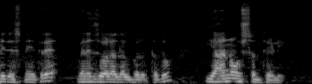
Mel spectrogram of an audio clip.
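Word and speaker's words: Llanos: ಸ್ನೇಹಿತರೆ ವೆನೆಸುವಲಾದಲ್ಲಿ ಬರುತ್ತೆ ಅದು ಯಾನೋಸ್ ಅಂತ ಹೇಳಿ ಸ್ಪೆಲ್ಲಿಂಗ್ ಡಬಲ್ ಎಲ್ ಬರುತ್ತೆ ಆದರೆ ಸ್ಪಾನಿಷ್ ನಲ್ಲಿ ಉಚ್ಚಾರಣೆ ಮಾಡಬೇಕಾದರೆ ಯಾನೋ ಅಂತ ಹೇಳಿ ಕರೀಬೇಕು ಡಬಲ್ ಎಲ್ ಬಂದ್ರೆ ಯ ಯಾನೋಸ್ ಆಯ್ತಾ ಹಂಗೆ ಸ್ಪಾನಿಷ್ ಪದಗಳಿದೆ ಸ್ನೇಹಿತರೆ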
